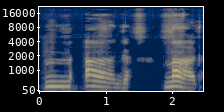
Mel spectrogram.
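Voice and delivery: d, ot, dot, parts pulled apart then joined; D, ot, dot: each part separate, then the whole word; segmented then blended. Shown as a demonstration. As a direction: sound it out and blend it. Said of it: "Let's keep going".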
